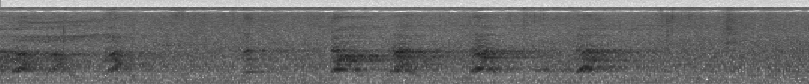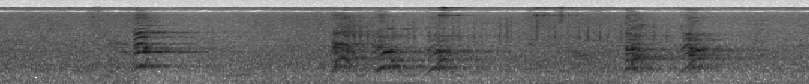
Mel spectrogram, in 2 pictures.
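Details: Golden Retriever in its first week of obedience training at a dog boot camp, giving short, sharp barks in irregular bursts of two or three, with quiet pauses between them over light background noise.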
